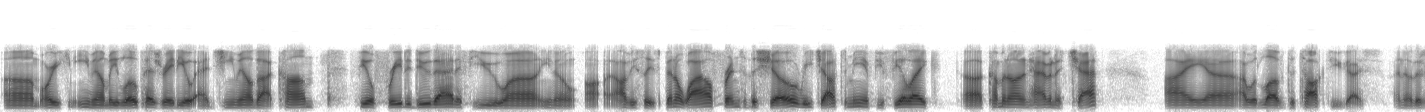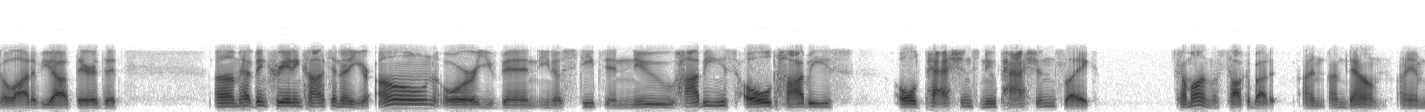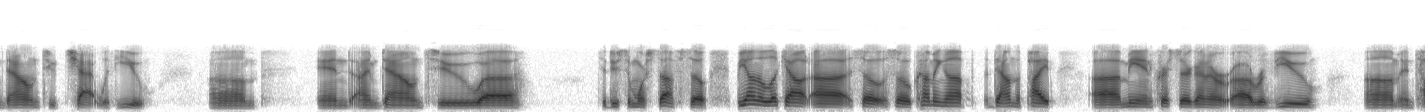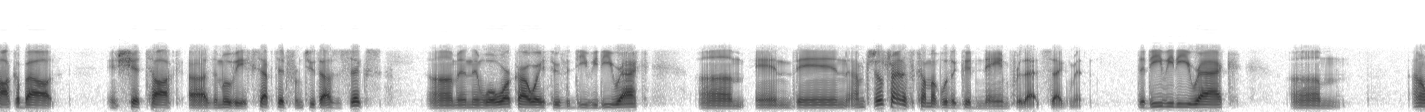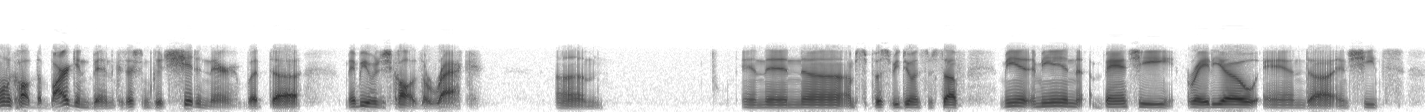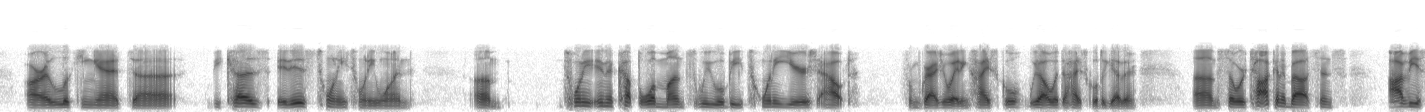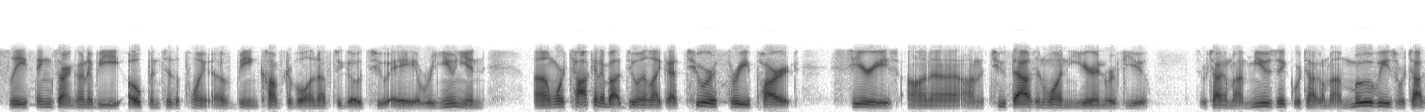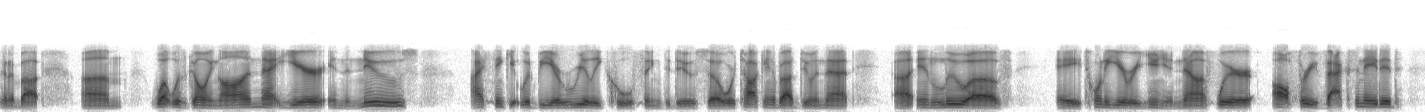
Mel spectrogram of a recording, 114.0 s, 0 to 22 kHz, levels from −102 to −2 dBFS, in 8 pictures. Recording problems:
phone-call audio; nothing above 3.5 kHz

